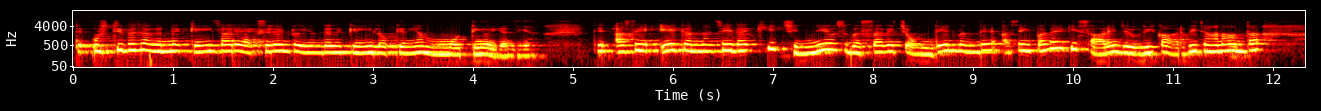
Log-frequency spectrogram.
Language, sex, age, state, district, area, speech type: Dogri, female, 18-30, Jammu and Kashmir, Reasi, rural, spontaneous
